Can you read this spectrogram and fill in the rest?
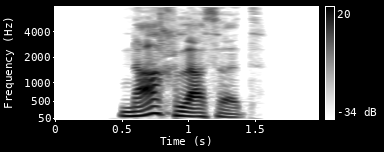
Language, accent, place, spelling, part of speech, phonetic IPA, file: German, Germany, Berlin, nachlasset, verb, [ˈnaːxˌlasət], De-nachlasset.ogg
- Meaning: second-person plural dependent subjunctive I of nachlassen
